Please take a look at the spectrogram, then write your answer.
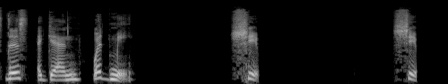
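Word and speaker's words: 십: the sign the korean version of number 10 is sheep and we should take note that numbers 1 to 10 is just composed of one syllable pronounce this again with me ship ship how do we spell ship in hangout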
